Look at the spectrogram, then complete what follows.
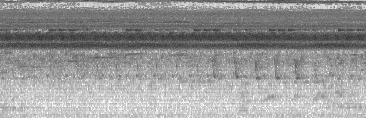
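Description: Steady rainforest ambience: a dense, continuous high buzz of insects with a row of faint, evenly spaced bird chirps drifting through, all unbroken with no voices.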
